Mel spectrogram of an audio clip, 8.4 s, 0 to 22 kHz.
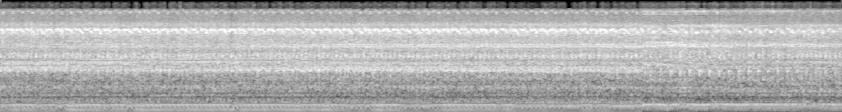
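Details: Freshly rebuilt 2003 Yamaha R1 with Rotrex supercharger, 1080 big bore kit, forged pistons, steel H-beam rods, gas-flowed head, raised fuel injectors, idling out of gear: steady even idle, low hum with faint supercharger whine; sounds healthy.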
